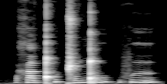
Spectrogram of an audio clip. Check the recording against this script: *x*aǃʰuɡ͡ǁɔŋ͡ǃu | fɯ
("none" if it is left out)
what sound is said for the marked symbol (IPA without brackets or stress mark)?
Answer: x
